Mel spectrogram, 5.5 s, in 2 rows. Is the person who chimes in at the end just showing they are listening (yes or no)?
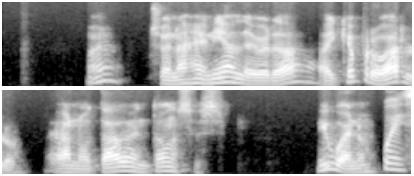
yes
